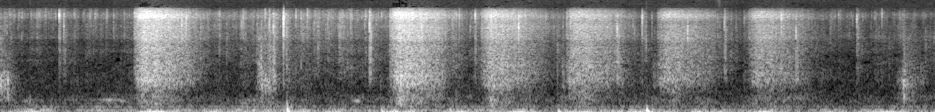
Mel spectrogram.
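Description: Footsteps crunch on loose ground.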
